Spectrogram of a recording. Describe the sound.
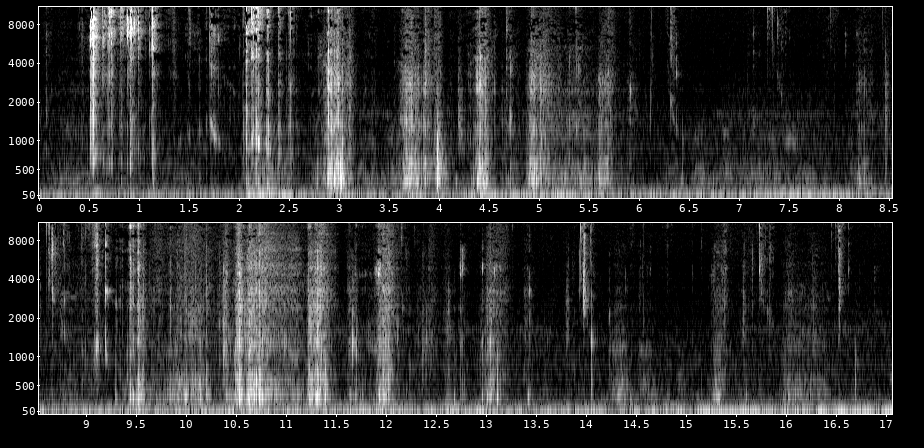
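Someone crunches and chews a lobster-flavoured snack from Thailand. Many quiet, crisp bites and chewing crackles come in an irregular stream, with the sharpest crunches near the start and softer mastication continuing throughout.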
